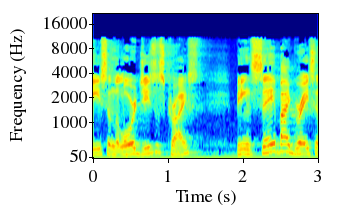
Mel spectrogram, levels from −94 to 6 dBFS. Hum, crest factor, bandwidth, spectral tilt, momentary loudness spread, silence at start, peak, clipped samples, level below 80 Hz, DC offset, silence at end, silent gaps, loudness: none; 18 dB; 11 kHz; -1.5 dB/octave; 8 LU; 0 s; 0 dBFS; under 0.1%; -56 dBFS; 1%; 0 s; none; -16 LUFS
